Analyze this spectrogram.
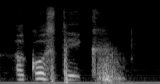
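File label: "acoustic", JPN, female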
